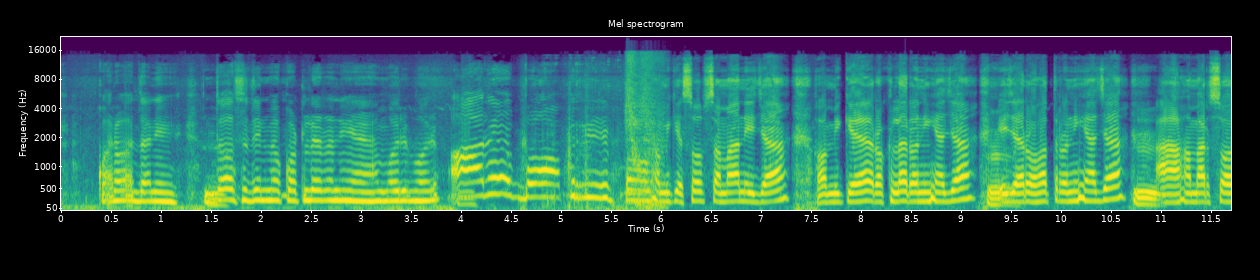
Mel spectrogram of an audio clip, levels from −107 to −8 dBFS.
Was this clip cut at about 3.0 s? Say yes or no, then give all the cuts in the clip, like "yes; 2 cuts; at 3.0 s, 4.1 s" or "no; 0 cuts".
no; 1 cut; at 5.9 s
